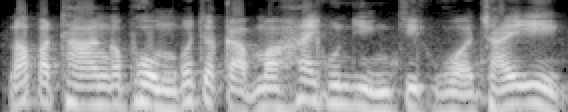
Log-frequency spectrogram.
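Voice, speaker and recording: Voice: mid-range voice, fast talker, close to an everyday voice. A reader voicing a humble, deferential male servant answering his masters politely in an audiobook.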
